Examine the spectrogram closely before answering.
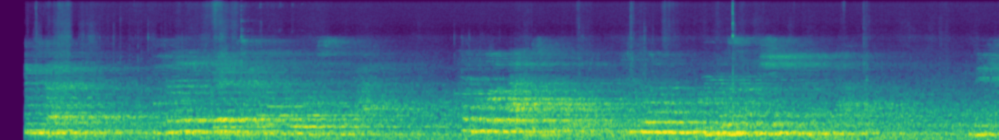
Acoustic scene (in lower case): subway station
